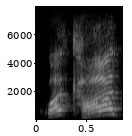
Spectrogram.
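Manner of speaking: mock Northeast Kingdom Vermont twang on "card"; Northern Vermont accent. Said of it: "the N E K accent".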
